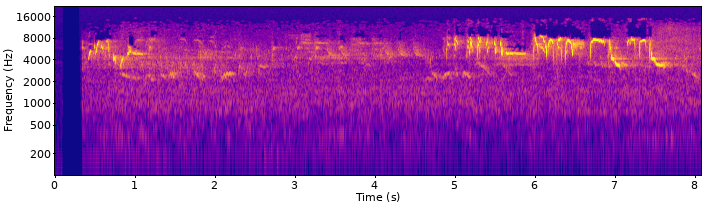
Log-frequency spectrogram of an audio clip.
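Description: Several songbirds singing together: quick chirps, trills and sharp down-sweeping whistles over a steady background noise. It starts suddenly, and the song gets busier and louder from about five seconds in.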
